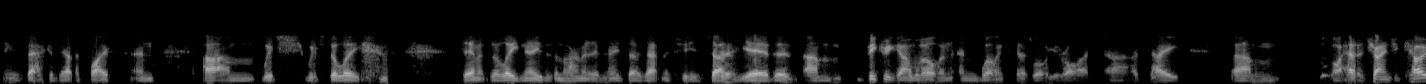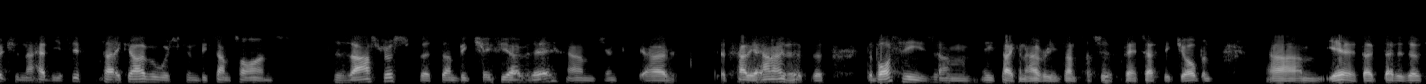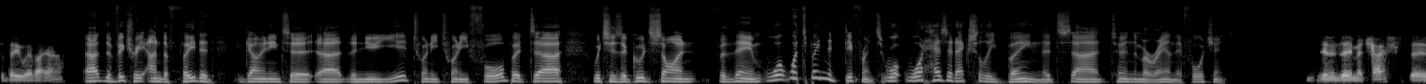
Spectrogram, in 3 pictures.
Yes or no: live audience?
no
